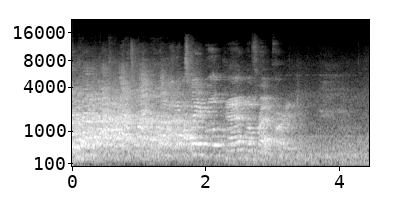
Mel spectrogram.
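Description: An audience cheers and applauds loudly in an echoing room.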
